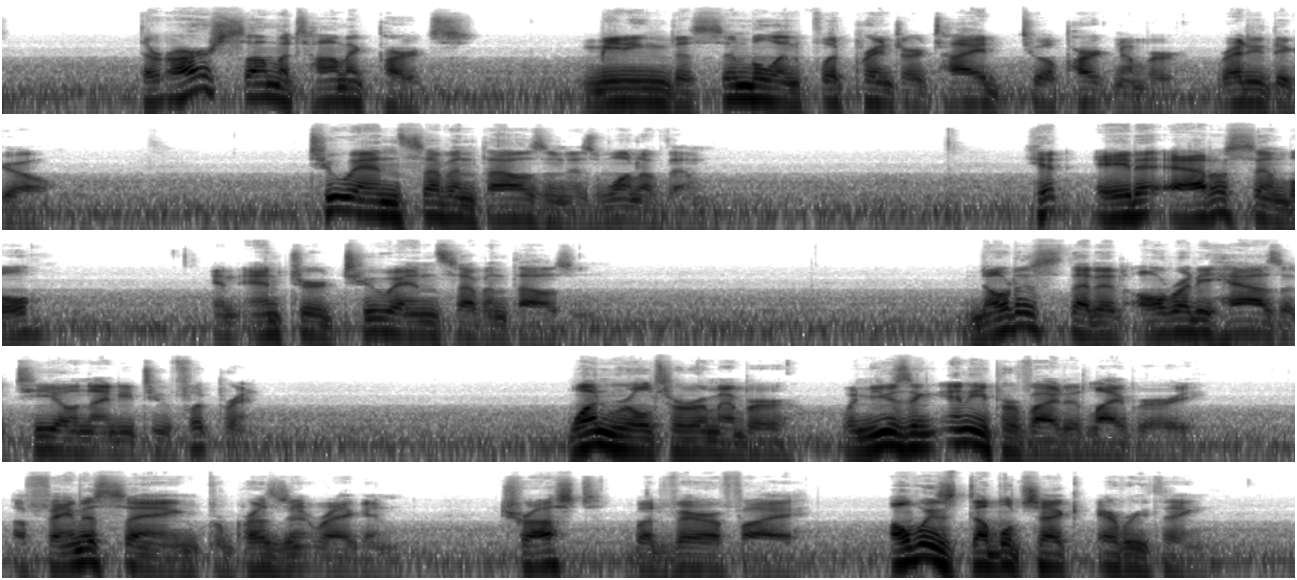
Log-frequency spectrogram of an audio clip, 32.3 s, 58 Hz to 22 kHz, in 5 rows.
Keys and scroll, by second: 11.6 a, 13.2-15.1 typing.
